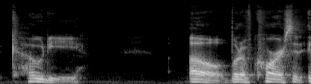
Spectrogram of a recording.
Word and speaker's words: Chode: Pronounce Cody, by the way. – Cody, C-H-O-D-E, Cody.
